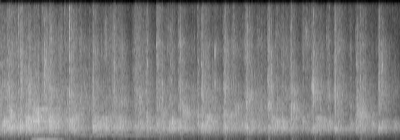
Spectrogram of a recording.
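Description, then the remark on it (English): A crowd applauds steadily for several seconds, a dense, even patter of many hands clapping, with a short voiced whoop rising above it near the start. “This guy, man, like, round of applause, please, for this guy.”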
